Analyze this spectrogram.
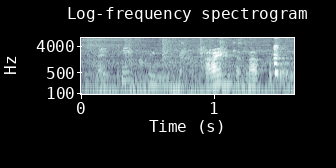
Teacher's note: I was trying to find an Irina voice. It's kind of soft and breathy.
